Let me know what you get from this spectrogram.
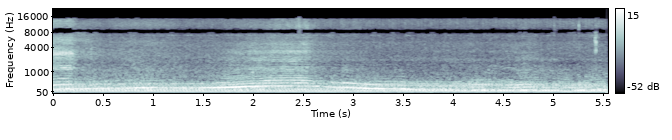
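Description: Toyota Cressida's swapped-in 3S-GTE turbocharged four-cylinder engine running near idle, revved up once about two seconds in and then falling back.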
